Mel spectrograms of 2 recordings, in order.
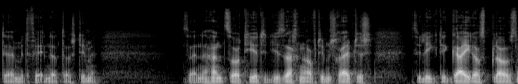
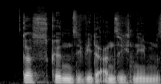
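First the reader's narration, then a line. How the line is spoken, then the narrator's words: Plain. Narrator (German): sagte er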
